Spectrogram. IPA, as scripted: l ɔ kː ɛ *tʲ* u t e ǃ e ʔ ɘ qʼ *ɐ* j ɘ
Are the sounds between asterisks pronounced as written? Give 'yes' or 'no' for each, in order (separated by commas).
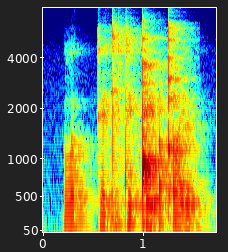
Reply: yes, yes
